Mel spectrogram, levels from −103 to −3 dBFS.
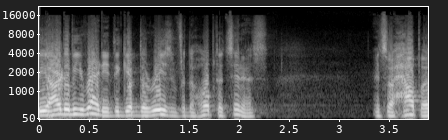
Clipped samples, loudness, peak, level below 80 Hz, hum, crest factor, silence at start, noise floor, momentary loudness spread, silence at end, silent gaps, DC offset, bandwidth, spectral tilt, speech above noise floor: under 0.1%; -21 LUFS; -6 dBFS; -60 dBFS; none; 16 dB; 0 s; -68 dBFS; 13 LU; 0 s; none; under 0.1%; 14.5 kHz; -6.5 dB/octave; 49 dB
